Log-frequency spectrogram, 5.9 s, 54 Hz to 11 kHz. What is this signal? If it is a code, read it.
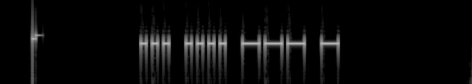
Morse code, heard as a keyed tone, about 17 wpm, 700 Hz. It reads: SHOT
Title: Four Letter Words - 17wpm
